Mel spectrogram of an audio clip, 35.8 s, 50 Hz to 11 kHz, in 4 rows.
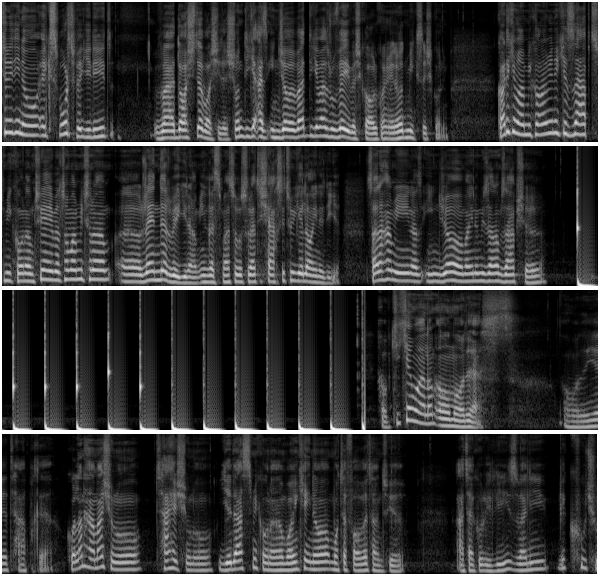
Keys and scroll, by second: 23.2 space.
